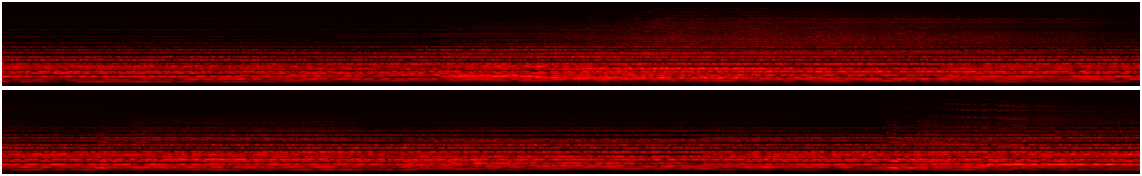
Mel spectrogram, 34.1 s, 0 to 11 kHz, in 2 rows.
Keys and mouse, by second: 0.2 middle click, 0.3-1.5 drag, 2.4 g, 3.5 g, 12.2 ctrl+shift+KP_Subtract, 14.1-17.5 middle drag, 18.4 Tab, 19.9 3, 21.1-23.4 middle drag, 28.2-30.7 drag, 31.2-34.1 drag.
